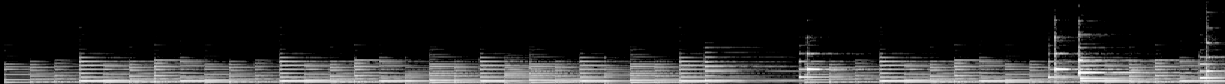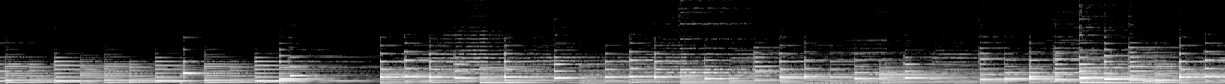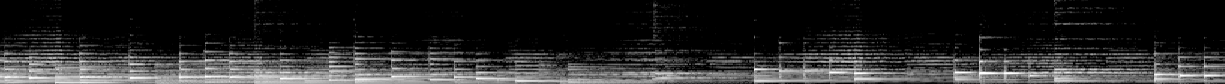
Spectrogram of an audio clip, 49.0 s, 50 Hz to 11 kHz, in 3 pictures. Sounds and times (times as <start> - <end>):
Electric piano: 0.1 - 49.0.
